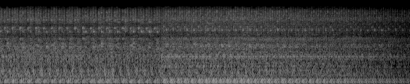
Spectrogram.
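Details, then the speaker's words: Ditch Witch 1820 trencher small gas engine after fuel filter and vacuum-controlled fuel pump replacement: small single steady and even at fast idle, quick regular thud with no misses or surging; normal running. "But once it gets through there, it'll start right up."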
